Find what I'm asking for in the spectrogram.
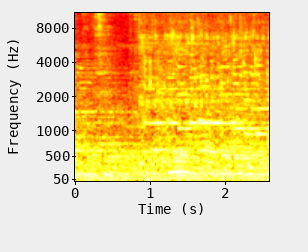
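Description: Water pours steadily into a pot for boiling pasta in a kitchen, a soft continuous splashing and trickle, fairly faint and close, with no talk over it.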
